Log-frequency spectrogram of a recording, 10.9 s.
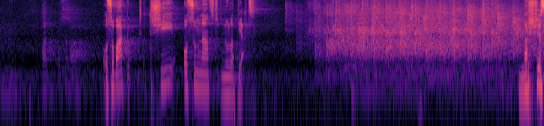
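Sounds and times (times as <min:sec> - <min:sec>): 
speech: 0:02.0 - 0:05.2, 0:10.4 - 0:10.8
audience applause: 0:06.1 - 0:10.8.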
